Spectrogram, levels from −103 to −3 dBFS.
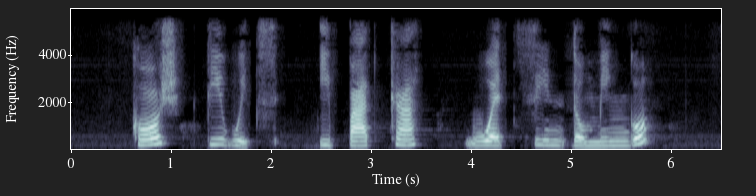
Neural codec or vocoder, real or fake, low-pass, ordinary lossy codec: none; real; 5.4 kHz; AAC, 48 kbps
